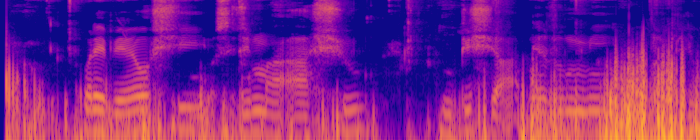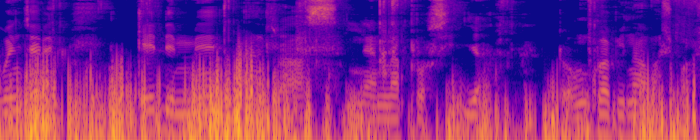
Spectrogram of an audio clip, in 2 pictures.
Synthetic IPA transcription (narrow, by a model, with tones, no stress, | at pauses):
ɔ˦ɾɛ˨βɛ˨ɔ˦ʃi˦ɔ˨si˨ɾi˦ma˨ʔa˨ʃu˦ | m̩˨pi˦ʃa̰˨ɛ˦ɾu˦mi˦nɔ˨lɛ˨wɛ˦nd͡ʒɛ˦ɾɛ˦kɛɗɛ˨mɛ˦a̰˨ɾasnɛ˨a˨na˨pɾɔsi˦d͡ʒa˦dɔ˨ŋɡua˦βinaβa̰˨ʃima̰˨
